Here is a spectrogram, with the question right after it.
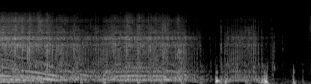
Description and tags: Drill slowing down and stopping
buzz, latch, machine, mechanical, whir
